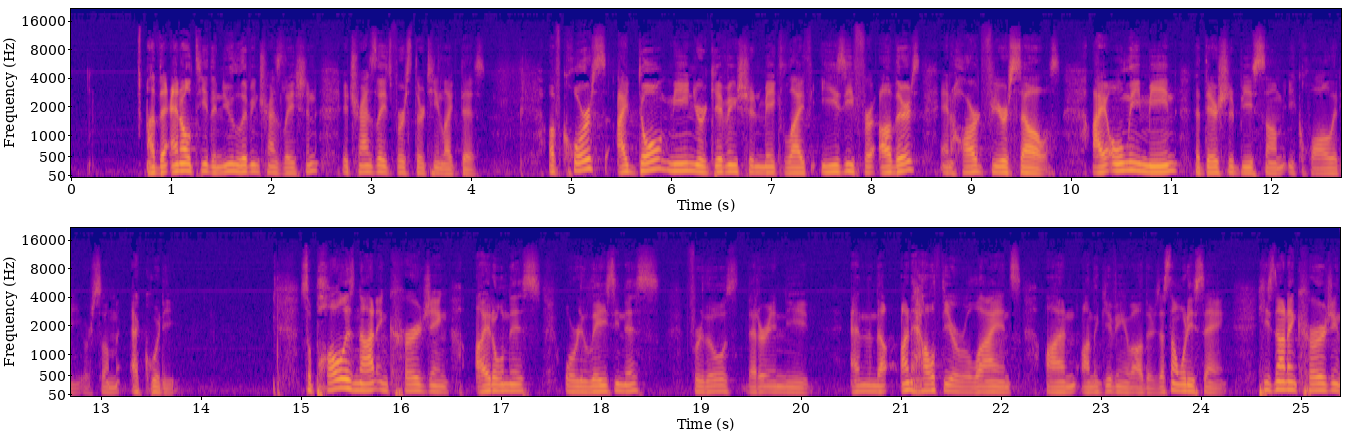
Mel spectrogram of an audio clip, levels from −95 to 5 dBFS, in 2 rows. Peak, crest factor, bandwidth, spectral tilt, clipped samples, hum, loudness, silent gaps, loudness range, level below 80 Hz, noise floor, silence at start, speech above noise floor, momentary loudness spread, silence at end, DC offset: -6 dBFS; 22 dB; 15.5 kHz; -5.5 dB/octave; under 0.1%; none; -27 LUFS; none; 7 LU; -56 dBFS; -60 dBFS; 0.65 s; 34 dB; 14 LU; 0 s; under 0.1%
